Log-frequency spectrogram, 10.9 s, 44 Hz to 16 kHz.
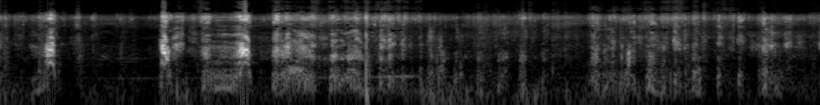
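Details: Female dog, excited, barking in a meadow on 17 February 2018 to urge her owner to throw her ball: three sharp, loud barks spaced about a second apart, followed by quieter rustling and faint background noise.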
